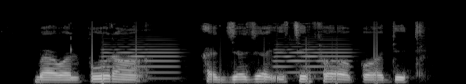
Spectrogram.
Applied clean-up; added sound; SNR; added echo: none; Wind instrument, woodwind instrument; 14 dB; none.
